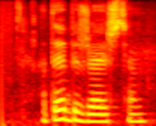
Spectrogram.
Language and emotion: Russian, neutral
